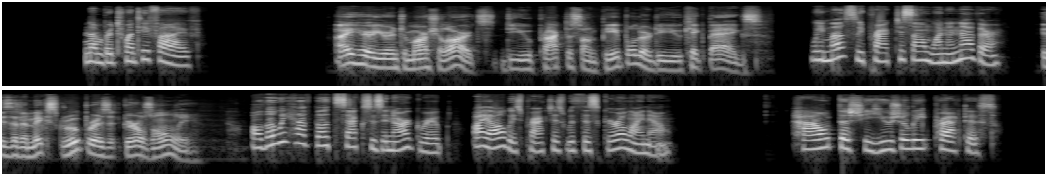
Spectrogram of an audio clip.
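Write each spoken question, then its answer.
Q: How does she usually practice?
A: With another girl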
